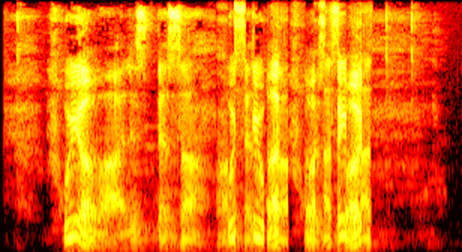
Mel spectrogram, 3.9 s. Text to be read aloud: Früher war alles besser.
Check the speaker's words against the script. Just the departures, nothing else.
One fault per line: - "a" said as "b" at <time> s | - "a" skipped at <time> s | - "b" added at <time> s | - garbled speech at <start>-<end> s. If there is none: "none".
- garbled speech at 1.8-3.1 s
